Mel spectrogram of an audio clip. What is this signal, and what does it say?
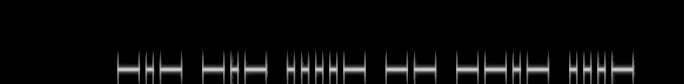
Morse code, heard as a keyed tone, about 17 wpm, 700 Hz. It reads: KK4MQV
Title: USA Call Signs 17wpm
